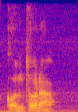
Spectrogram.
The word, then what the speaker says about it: Contra: Eh, es que controversia porque realmente este, este juego en japonés se llama Contora. Entonces, ¿cómo? – Contora. contora. Entonces, ¿qué ocurre? Que según, según se pronuncia, sale contra coincidiendo con este comando y, tuvo mucha controversia cuando llegó este juego a Europa después de sacar la, versión de recreativa.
